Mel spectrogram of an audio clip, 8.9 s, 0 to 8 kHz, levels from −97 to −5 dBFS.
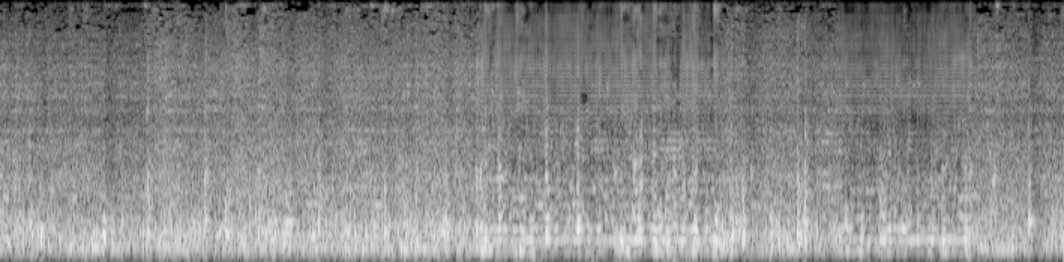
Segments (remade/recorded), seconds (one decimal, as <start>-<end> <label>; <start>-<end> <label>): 0.0-4.0 recorded; 4.0-6.0 remade; 6.0-7.0 recorded; 7.0-8.1 remade; 8.1-8.9 recorded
